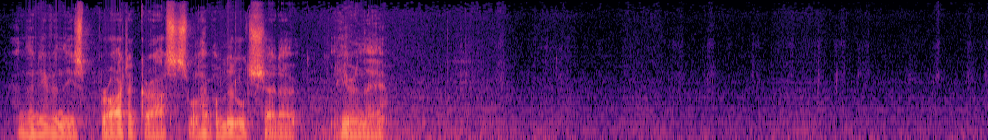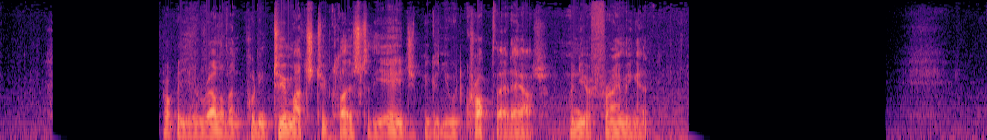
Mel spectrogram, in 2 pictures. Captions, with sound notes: Then even these brighter grasses will have a little shadow here and there. [silence] Probably irrelevant putting too much too close to the edge because you would crop that out when you're framing it.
